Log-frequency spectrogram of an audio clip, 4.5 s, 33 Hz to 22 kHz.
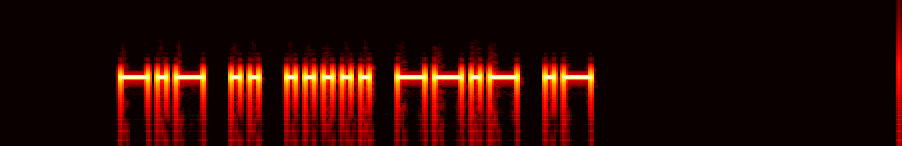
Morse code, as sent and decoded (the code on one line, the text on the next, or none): -.- .. ..... --.- .-
KI5QA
